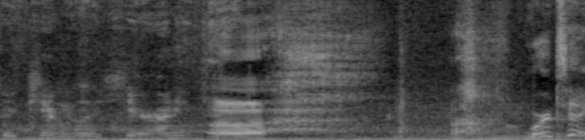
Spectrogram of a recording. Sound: grunts

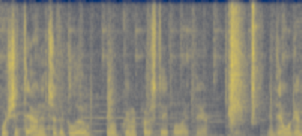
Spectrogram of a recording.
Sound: stapling

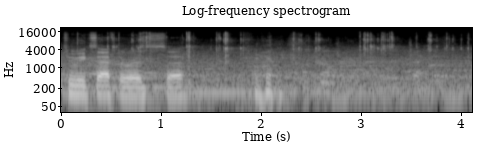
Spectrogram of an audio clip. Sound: chuckles

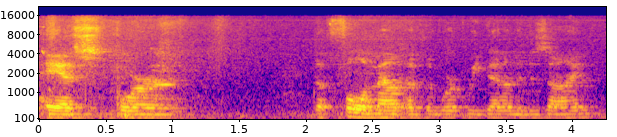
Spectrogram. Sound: none

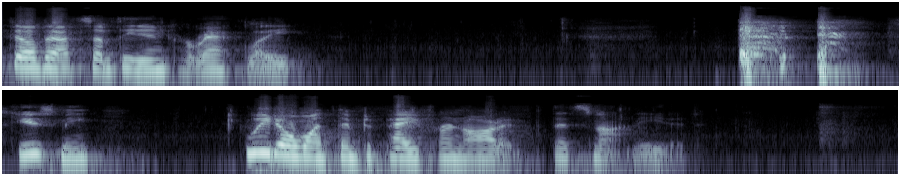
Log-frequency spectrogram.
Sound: cough

